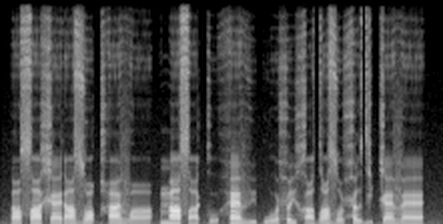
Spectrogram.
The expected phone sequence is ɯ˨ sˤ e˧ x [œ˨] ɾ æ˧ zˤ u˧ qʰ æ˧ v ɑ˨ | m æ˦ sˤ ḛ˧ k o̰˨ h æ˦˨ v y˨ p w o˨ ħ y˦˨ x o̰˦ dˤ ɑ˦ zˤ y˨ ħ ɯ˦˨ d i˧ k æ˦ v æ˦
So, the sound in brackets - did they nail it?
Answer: no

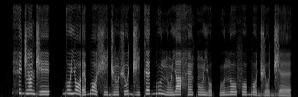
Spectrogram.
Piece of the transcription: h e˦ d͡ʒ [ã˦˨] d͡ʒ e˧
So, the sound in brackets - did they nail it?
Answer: no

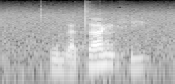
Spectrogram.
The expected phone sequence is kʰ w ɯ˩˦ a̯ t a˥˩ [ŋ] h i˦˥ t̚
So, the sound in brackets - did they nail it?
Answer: yes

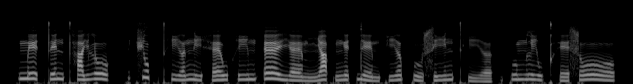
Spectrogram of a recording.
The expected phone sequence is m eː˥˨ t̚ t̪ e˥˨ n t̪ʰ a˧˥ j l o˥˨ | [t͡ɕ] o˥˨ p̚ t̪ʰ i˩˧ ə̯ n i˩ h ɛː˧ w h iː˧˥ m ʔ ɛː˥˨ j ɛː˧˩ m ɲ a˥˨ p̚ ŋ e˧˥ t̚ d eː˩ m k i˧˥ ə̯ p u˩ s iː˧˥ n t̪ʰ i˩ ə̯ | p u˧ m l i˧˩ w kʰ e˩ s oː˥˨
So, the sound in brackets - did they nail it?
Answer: yes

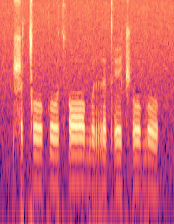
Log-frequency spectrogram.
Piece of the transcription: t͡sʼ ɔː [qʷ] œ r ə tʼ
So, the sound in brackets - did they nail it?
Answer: no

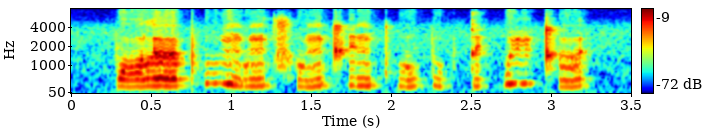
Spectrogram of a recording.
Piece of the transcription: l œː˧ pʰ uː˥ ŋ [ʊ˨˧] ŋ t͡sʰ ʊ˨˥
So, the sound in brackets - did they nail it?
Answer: yes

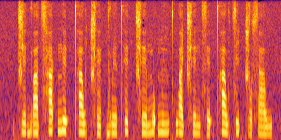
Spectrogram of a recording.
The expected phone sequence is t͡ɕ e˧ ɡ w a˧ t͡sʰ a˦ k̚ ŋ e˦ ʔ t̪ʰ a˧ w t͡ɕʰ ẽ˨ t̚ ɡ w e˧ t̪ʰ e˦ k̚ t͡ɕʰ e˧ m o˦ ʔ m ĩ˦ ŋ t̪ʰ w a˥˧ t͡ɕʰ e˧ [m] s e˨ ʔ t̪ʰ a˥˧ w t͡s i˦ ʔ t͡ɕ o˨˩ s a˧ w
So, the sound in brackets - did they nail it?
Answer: no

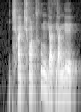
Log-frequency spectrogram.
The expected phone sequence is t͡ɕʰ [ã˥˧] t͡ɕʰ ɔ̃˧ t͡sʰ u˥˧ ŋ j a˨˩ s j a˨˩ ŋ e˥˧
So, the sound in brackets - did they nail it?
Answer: no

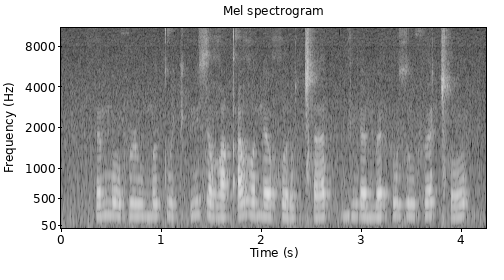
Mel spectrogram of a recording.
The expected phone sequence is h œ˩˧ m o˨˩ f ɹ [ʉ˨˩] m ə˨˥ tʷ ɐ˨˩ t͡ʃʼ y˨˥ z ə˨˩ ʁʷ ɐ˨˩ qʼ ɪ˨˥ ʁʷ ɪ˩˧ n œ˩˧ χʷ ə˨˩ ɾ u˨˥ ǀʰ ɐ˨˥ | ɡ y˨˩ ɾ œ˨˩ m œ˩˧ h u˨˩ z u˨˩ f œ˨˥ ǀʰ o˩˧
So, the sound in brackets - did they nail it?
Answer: no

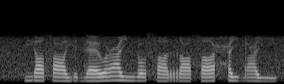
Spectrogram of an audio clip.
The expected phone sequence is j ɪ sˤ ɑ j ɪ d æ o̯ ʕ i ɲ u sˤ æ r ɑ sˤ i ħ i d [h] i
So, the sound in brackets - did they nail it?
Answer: no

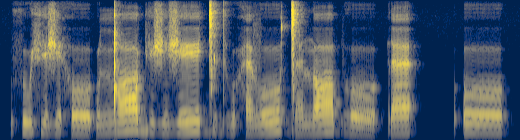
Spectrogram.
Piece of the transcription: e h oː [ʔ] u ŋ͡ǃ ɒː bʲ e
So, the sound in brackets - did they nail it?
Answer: yes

